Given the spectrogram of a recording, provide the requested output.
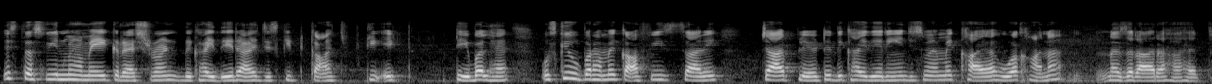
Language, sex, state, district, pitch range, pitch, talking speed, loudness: Hindi, female, Maharashtra, Aurangabad, 185-215 Hz, 195 Hz, 175 wpm, -18 LUFS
